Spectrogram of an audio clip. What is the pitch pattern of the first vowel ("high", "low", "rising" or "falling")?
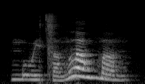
low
